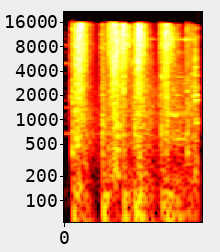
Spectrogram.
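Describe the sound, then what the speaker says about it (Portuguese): Gunfire in the video game Deceit 2, a rapid burst of several loud, close shots in quick succession filling the whole moment. "Ele atirou no Alan."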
